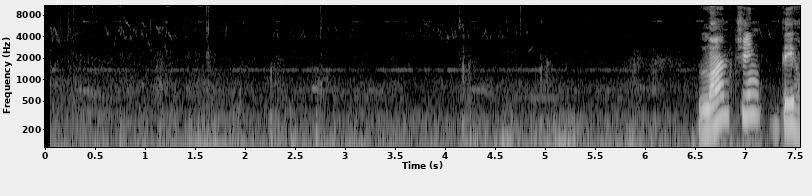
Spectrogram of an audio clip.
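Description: A horse's hooves thud softly on sand as it trots.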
